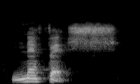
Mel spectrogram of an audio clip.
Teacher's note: emphasize the syllable before the last syllable, which is ne, the accent mark has to be put on the syllable before the last syllable.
